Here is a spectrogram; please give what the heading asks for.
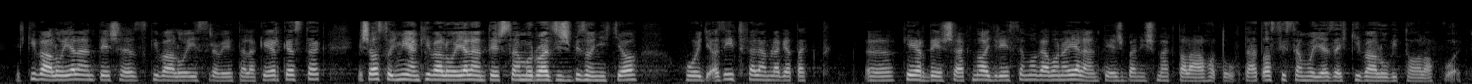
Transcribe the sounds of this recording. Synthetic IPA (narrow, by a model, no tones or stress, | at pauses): ɛckivaːloːjɛlɛnt̪eːʃhɛzkivaːloːeːsrɛveːt̪ɛlɛkeːrkɛst̪ɛkeːʃɒst̪ho̞ɟmijɛŋkivaːloːjɛlɛnt̪eːʃsaːmomrɒɛziʒbizo̞ɲiːcːɒ | ho̞ɟɒ̰zit̪fɛlɛmlɛɡɛt̪ɛk | kːeːrd̪eːʃɛknɒɟreːsɛmɒɡaːbɒnɒjɛlɛnt̪eːʒbɛniʃmɛkt̪ɒlaːlɦɒt̪o̰ːt̪ɛɦaːt̪ɒst̪hisɛmho̞ɟɛzɛɟkivaːloːvit̪ɒɒlɒ̰pʋo̰lt̪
